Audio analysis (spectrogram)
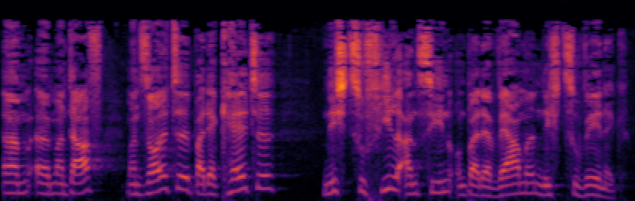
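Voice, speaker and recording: A man's voice: a little high, a little slow. A man in his forties interviewing a guest in a casual chat, rambling with many fillers and restarts. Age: 40s. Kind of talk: casual interview over video call.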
